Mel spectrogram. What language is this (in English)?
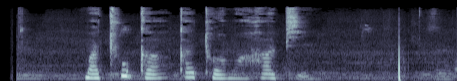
Chokwe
